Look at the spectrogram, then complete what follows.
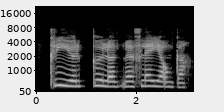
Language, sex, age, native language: Icelandic, female, 10, Icelandic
